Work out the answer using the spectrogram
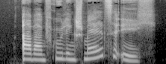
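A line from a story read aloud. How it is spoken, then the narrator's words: Small snowflake calling. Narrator (German): ruft die kleine Schneeflocke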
